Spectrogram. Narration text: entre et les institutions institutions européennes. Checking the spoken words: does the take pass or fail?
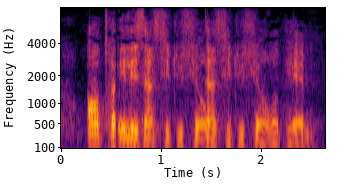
pass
